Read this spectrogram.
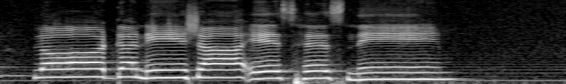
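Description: A woman sings a melody loudly through a microphone.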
